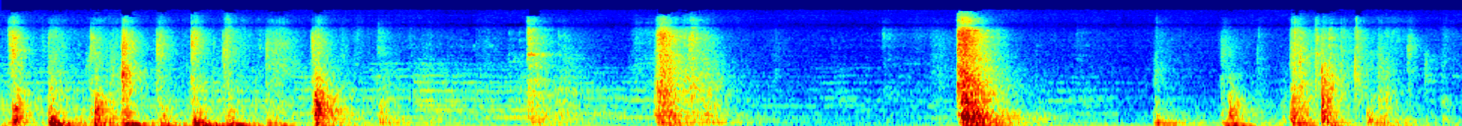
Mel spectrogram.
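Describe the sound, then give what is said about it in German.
A door being unlocked and opened, heard as a loud, irregular series of sharp thuds and clunks with short quiet gaps between them and no voices. “Ich werde ihm aufschließen.”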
